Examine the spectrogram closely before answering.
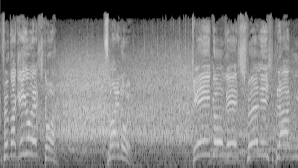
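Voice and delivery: rising shout into the goal; goal call. Acted. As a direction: call the goal, then stretch it.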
